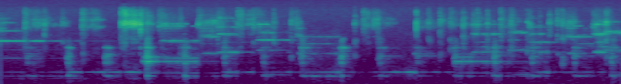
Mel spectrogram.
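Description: Faint gamelan music played back through a screen-shared video: ringing metallophone and gong-chime tones over a dense run of sharp clicks, the taps of a tap dancer's shoes, with a louder accent about a second in.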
